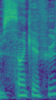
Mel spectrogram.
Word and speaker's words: 5-FU: Bon allez, un scandale, un vrai, cette fois-ci, et c'est dans l'Obs de cette semaine, celui du 5FU, c'est comme ça qu'on prononce ? C'est comme ça qu'on dit.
